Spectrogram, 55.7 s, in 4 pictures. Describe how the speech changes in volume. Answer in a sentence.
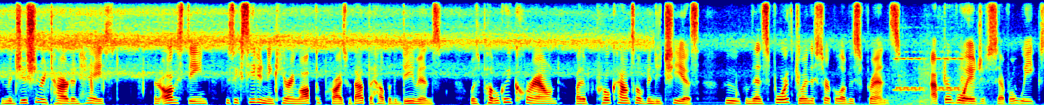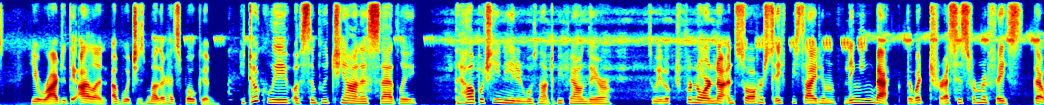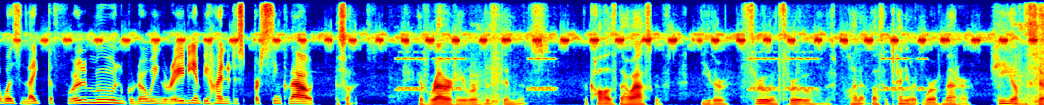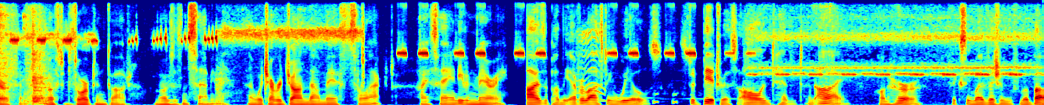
The loudness of the speech stays about the same.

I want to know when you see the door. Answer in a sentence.
You can hear the door from 11.8 to 13.2 s, from 33.9 to 34.6 s and from 41.1 to 42.5 s.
